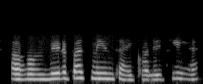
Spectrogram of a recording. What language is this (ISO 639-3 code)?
urd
